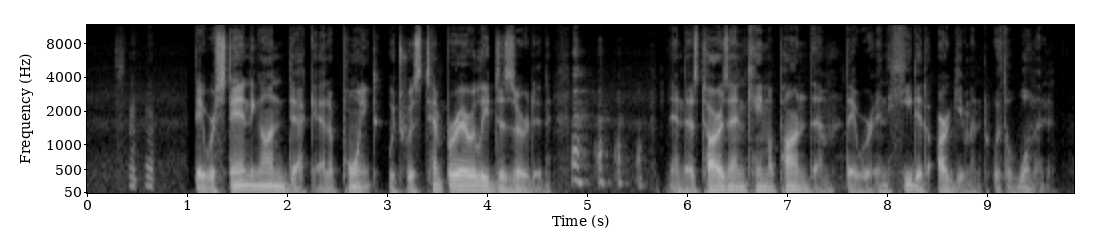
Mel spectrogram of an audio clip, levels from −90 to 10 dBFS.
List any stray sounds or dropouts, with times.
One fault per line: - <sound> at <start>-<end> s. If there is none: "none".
- laugh at 0.2-0.7 s
- laugh at 4.8-5.6 s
